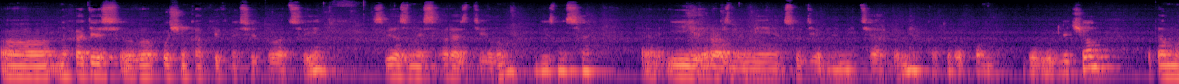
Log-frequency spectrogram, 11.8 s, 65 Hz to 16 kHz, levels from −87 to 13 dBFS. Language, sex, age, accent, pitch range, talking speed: Russian, male, 40-59, native, 115-165 Hz, 90 wpm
